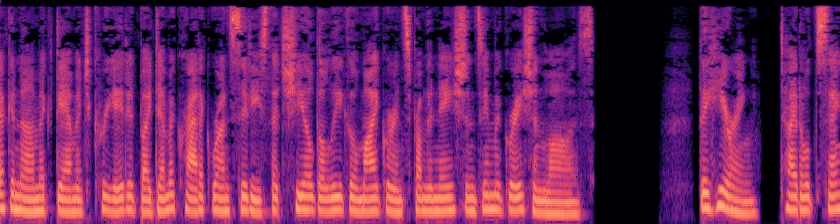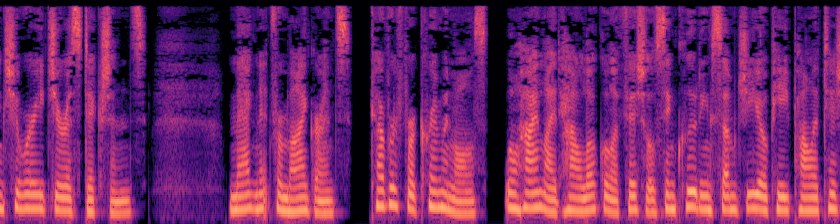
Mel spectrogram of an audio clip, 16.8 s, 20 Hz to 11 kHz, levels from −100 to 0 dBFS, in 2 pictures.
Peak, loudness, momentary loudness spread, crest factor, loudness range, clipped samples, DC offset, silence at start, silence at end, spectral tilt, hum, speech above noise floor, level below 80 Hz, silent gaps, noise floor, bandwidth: -8 dBFS; -23 LUFS; 4 LU; 16 dB; 3 LU; under 0.1%; under 0.1%; 0 s; 0 s; -5 dB/octave; none; over 67 dB; -60 dBFS; 5.94-6.58 s; under -90 dBFS; 10.5 kHz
